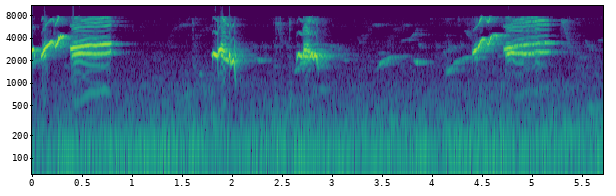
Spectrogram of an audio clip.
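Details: Oriental magpie-robin (kacer) song for training caged birds to sing: separate short phrases of rich whistled and squawky notes, each about half a second, spaced by pauses over a quiet low hum.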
